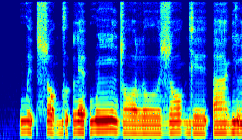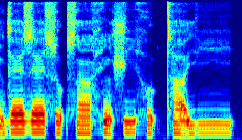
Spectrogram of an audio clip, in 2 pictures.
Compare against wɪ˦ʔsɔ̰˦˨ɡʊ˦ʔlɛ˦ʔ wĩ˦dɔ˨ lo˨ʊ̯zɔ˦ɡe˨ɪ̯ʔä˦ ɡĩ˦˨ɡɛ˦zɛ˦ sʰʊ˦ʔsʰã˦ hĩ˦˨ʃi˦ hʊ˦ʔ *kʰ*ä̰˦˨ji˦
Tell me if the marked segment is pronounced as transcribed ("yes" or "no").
no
